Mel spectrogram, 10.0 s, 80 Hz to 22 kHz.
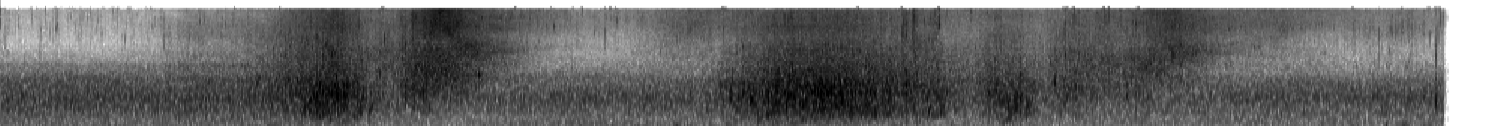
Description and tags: Lake Superior Waves
This recording is of wave ripples hitting the sand on Lake Superior.
This was recorded with a Zoom Hrn Pro Handy Recorder. It was edited in Cubase Le 10 focusing on compression and normalization. The mic used was the built-in mic configuration on the unit positioned on a mini tripod 8 inches above the sand.
field-recording, lake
